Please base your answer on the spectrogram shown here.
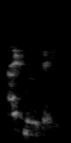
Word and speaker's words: pyruvate: Wait, Miss Lehman, how do you pronounce that? Pyruvate. Pyruvate? Pyruvate, yes.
